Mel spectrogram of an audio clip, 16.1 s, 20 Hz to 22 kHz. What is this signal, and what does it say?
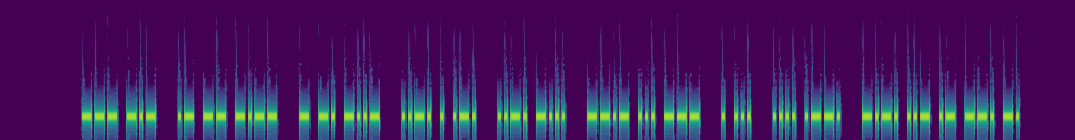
Morse code, heard as a keyed tone, about 25 wpm, 700 Hz. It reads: OK AMY TNX FER FB QSO ES HP CUAGN
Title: Practice QSO - Exchange 4 - Ending - 25wpm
